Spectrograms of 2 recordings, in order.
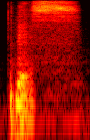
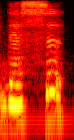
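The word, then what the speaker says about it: です: So we will not pronounce the desu since it is placed after the voiceless consonant na s.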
